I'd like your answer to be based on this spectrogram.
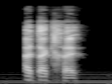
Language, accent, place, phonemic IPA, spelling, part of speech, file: French, France, Lyon, /a.ta.kʁɛ/, attaquerais, verb, LL-Q150 (fra)-attaquerais.wav
- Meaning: first/second-person singular conditional of attaquer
